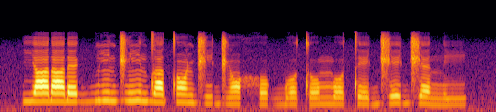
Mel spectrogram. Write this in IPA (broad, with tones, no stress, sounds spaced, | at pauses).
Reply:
j a˦ ɾ a˦ ɾ ɛ˦ ɡ͡b ĩ˧ d͡ʒ ĩ˧ d a˧ t ɔ̃˧ d͡ʒ i˨ d͡ʒ ɔ̃˨ h o˨ ɡ͡b o˨ t o˨˦ m o˧ t e˧ d͡ʒ e˦ d͡ʒ ɛ˦˨ n i˧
